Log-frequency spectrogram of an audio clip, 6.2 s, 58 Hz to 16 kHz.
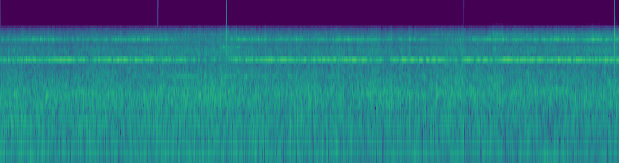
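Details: Subway 5 train rolling through South Ferry's tight curve: piercing steady high wheel squeal held throughout over loud rolling rumble.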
